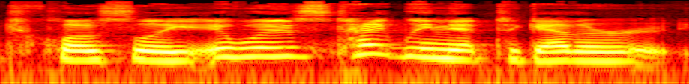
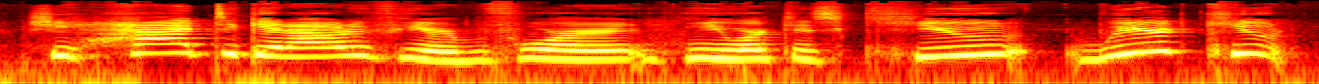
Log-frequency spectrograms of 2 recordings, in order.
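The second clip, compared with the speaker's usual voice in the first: ordinary delivery, nothing marked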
